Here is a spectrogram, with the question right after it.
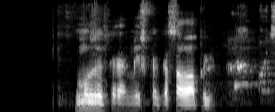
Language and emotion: Russian, neutral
